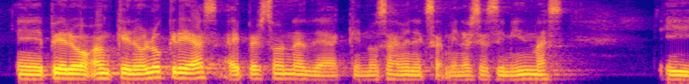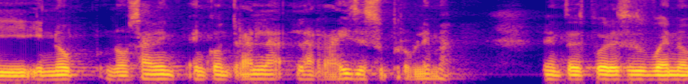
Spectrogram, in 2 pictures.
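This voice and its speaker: A man's voice: mid-range voice, creaky, a little mellow. A man teaching a church Bible class in a conversational way, often tossing rhetorical questions to the listeners. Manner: chatty, peppers talk with rhetorical questions; acts out little quoted dialogues.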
